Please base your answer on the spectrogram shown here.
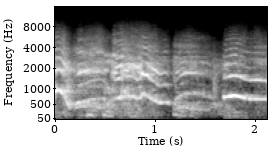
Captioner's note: screams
